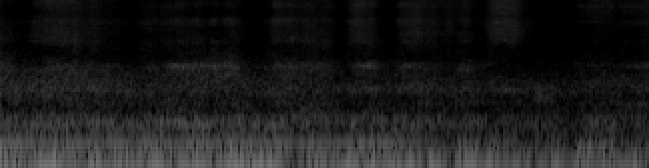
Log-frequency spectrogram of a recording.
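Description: Faint pencil strokes on paper as curved lines are drawn.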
